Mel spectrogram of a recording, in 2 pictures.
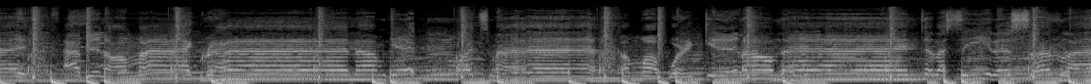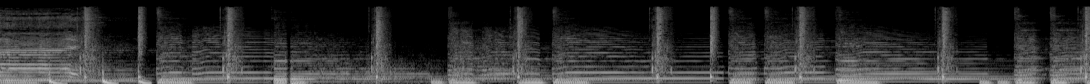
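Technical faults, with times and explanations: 13.45–13.84 s, repeated packet loss (robotic sound): Four gaps arrive in quick succession, the longest about 87 ms. Each is patched by stretching the preceding sound, so about 41% of this short span is concealment rather than real signal, giving a choppy sound with pieces missing. On a spectrogram, frozen harmonic streaks alternate with abrupt breaks. The waveform shows repeated, oddly uniform cycles next to dips where roughly 100 ms of material simply vanishes.
14.02–16.26 s, call bitrate drop: Right after the dropouts the audio turns coarse and muffled for about 2.2 s. That fits the encoder cutting from around 48 kbps to about 15 kbps, which forces cruder coding and strips the treble. A spectrogram shows the upper band abruptly emptied above a hard ceiling, with patchy, smeared detail below it. The waveform envelope changes little, because the damage is spectral rather than in level.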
